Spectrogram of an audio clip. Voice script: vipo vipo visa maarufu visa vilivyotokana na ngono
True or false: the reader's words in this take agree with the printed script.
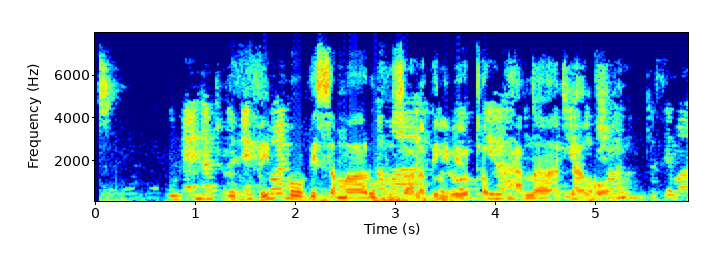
false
